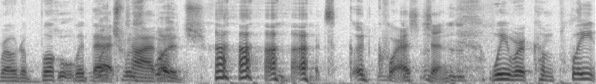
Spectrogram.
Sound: laughter

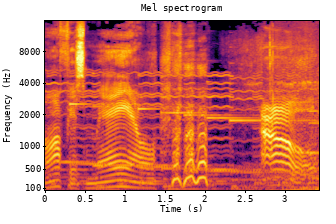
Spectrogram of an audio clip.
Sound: chuckles

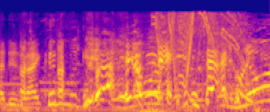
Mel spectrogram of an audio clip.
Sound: laughter

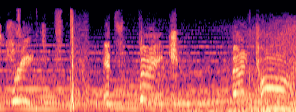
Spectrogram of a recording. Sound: foot slaps

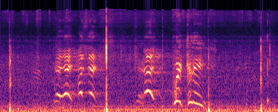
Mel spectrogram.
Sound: players shouting

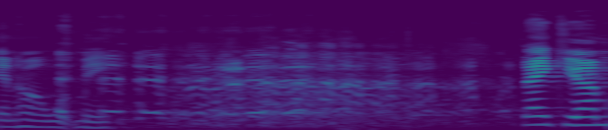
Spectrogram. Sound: laughing

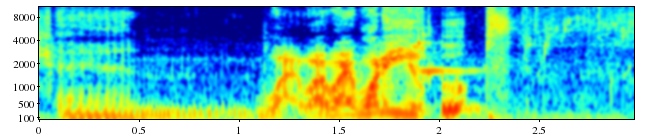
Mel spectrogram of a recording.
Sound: coin drops into bottle

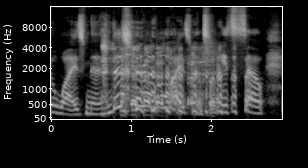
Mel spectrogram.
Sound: laughter

